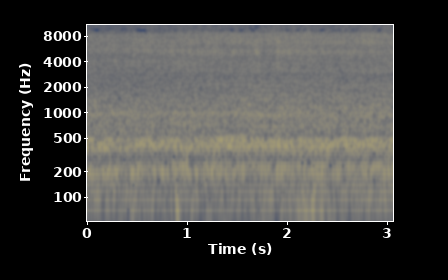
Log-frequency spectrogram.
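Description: Honey bees swarming around beehives in a subarctic apiary, a steady close, even droning buzz that fills the whole stretch with no pauses and no voices.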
